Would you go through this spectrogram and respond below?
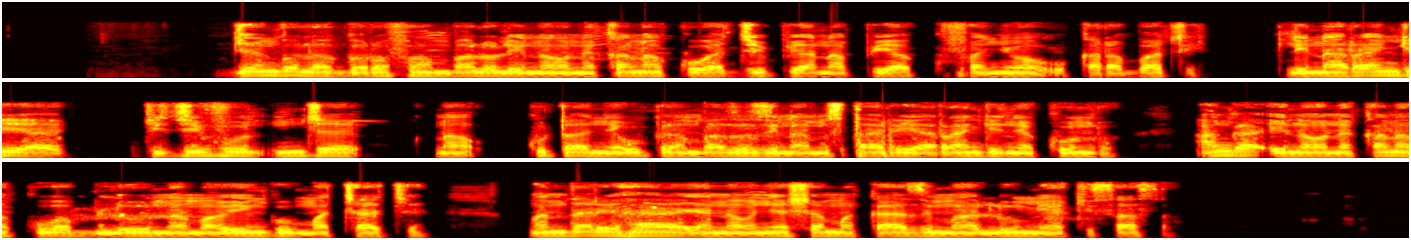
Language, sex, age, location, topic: Swahili, male, 25-35, Nairobi, finance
